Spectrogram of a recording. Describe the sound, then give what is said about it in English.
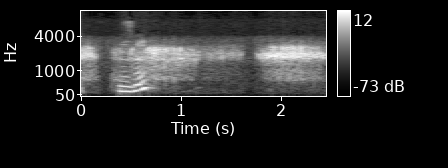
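Heavy, raspy mouth breathing from a caller, picked up over a thin telephone line: two long airy breaths, with a brief murmured vocal sound near the start. “We can hear you breathing through your mouth.”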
